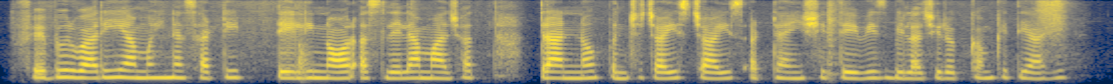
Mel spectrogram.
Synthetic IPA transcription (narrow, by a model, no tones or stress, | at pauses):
feːbɾuɾʋaɾijaməɦinasaʈʰi | ʈelinɔːɾəslelamaːd͡ʑʱat̪ɾanːəʋpə̃ɲt͡ʃət͡ʃaliːst͡ʃaːliːsəʈʰːaə̃ʃit̪eːʋiːs̬bilat͡ɕiɾəkːəmkit̪iaːɦe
